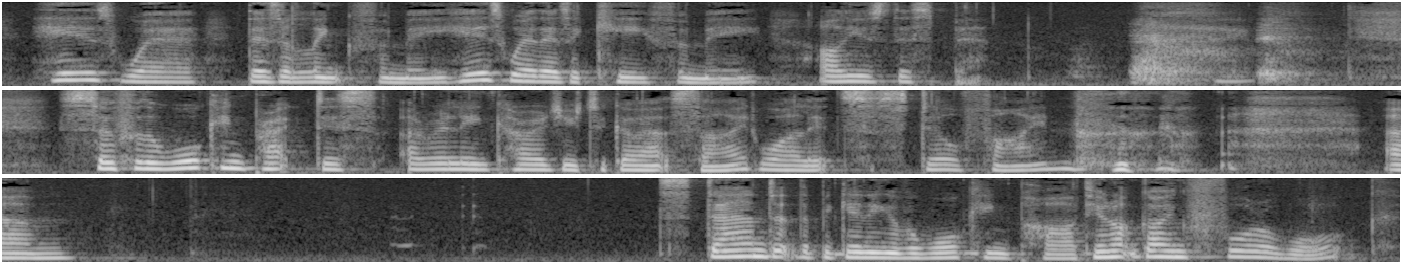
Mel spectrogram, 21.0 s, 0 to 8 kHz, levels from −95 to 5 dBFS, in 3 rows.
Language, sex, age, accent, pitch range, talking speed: English, female, 40-59, British, 165-195 Hz, 140 wpm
